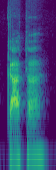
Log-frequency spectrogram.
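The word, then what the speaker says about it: κατά: Two words, and it's actually kata ikos. Now, kata is a Greek preposition, and that firm kat,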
